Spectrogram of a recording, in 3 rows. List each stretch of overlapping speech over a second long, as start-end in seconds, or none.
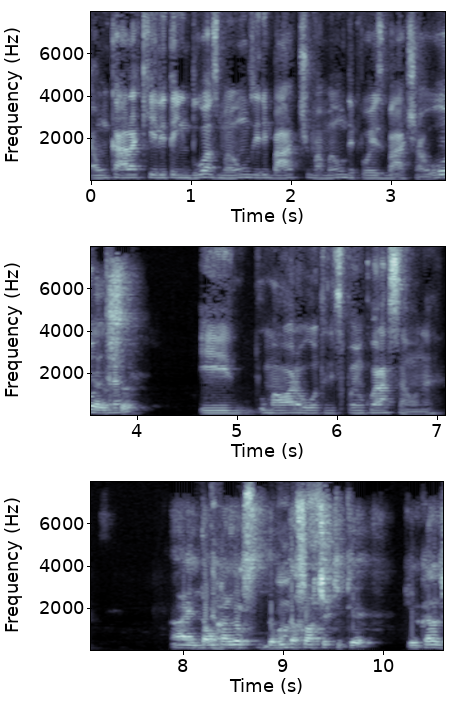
8.1-9.6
